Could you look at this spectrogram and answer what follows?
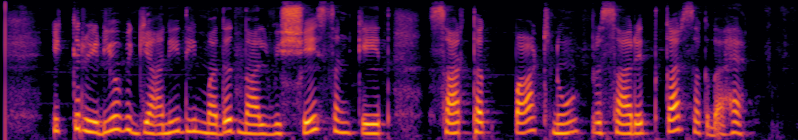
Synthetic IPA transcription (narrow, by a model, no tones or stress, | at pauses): ɪkɾeːɖijoːʋɪɡjaːniːd̪iːməd̪əd̪naːlʋɪʃeːʃsəŋkeːt̪saːɾt̪ʰək̚paːʈʰnũːpɾəsaːɾɪt̪kəɾsəkd̪a̰ːɦɛː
